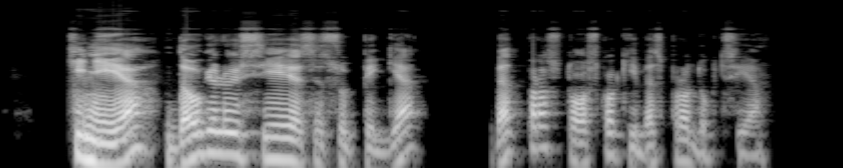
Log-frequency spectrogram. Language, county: Lithuanian, Vilnius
